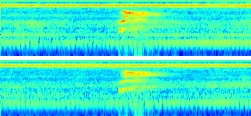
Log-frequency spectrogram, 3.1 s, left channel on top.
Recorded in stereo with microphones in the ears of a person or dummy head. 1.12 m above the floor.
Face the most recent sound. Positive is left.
turn(degrees=45)  # may be behind; listen again after turning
